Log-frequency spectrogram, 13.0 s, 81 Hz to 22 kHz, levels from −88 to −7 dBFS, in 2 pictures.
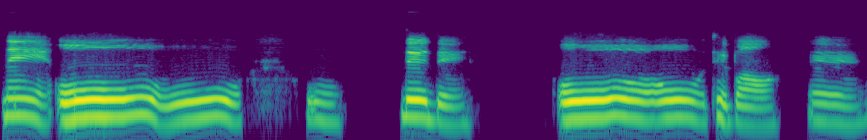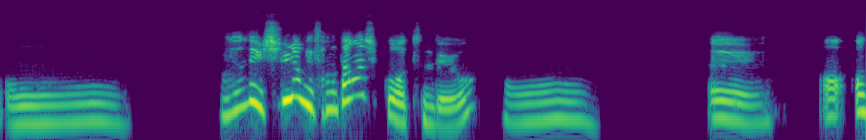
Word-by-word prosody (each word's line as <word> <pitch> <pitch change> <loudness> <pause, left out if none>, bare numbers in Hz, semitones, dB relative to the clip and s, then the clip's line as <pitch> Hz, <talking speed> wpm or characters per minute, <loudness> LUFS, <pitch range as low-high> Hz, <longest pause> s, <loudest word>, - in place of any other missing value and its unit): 네 210 -4 0
오 200 -1 +3
오. - - -26 0.5
오 175 -3 -12 0.4
네네. 180 -7 +1 0.7
어 - - -7
어 200 -1 +3
대박. 155 -5 -6 0.2
예 165 -3 -9
어 150 - -14
어 165 +2 -11 0.7
선생님 290 - -1
실력이 395 - +3
상당하실 385 - -3
것 210 - -2
같은데요? 165 - -6 0.2
어 180 +2 -13 0.9
예 175 -4 -6 0.4
아 - - -6
어 250 - -1
185 Hz, 150 characters per minute, -20 LUFS, 170-210 Hz, 0.9 s, 오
